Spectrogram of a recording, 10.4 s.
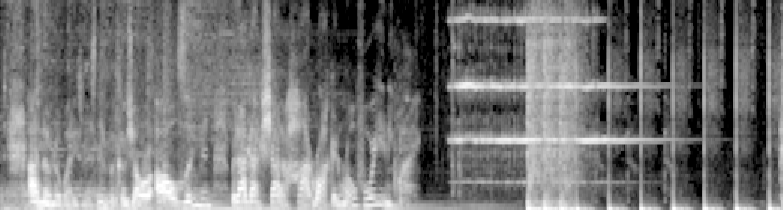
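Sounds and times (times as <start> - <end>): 
speech: 0.4 - 5.6
telephone bell ringing: 6.0 - 9.4.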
